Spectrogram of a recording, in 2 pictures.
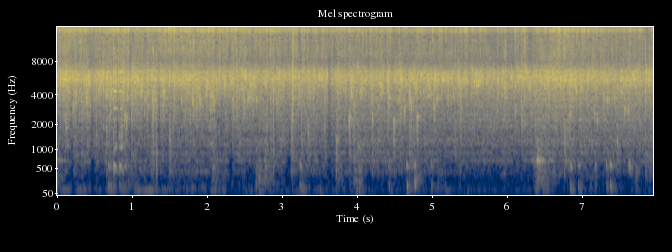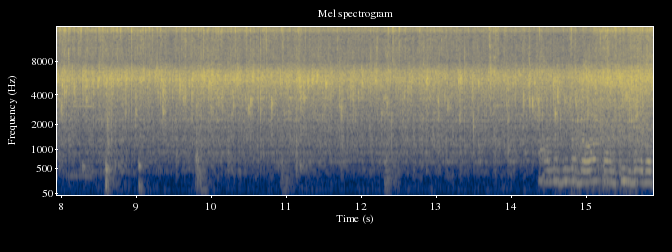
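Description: Potatoes frying in a pan with green chilli, a continuous close sizzle broken by repeated spatula scrapes as they are stirred, with faint talk toward the end.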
